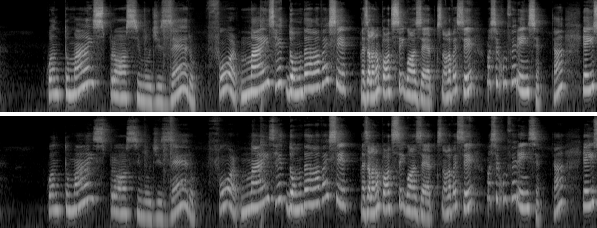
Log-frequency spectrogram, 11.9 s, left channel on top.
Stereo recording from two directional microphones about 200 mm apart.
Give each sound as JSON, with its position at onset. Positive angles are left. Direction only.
{"t": 0.9, "sound": "a woman's voice", "side_deg": 45}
